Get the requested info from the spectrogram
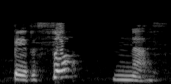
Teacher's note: Mayor fuerza de voz en so, que es la penúltima sílaba. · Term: palabra grave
